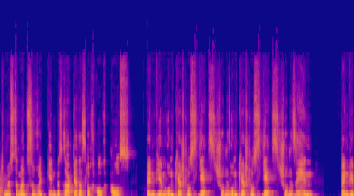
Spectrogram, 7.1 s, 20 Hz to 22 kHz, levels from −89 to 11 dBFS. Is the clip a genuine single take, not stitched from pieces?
no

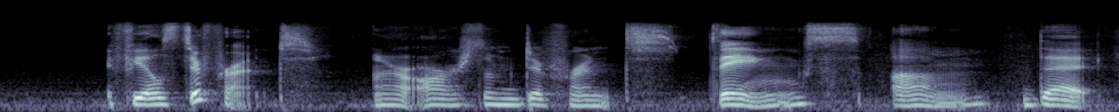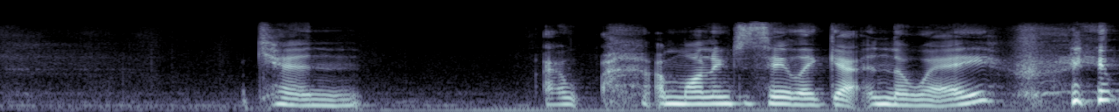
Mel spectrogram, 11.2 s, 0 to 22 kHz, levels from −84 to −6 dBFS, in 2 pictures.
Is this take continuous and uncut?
no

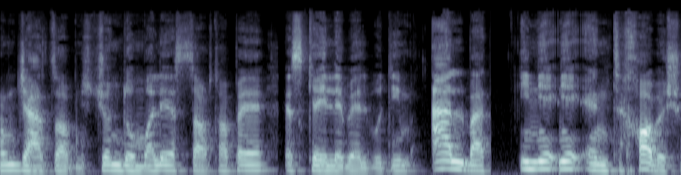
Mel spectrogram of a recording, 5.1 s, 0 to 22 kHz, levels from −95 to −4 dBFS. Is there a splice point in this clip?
yes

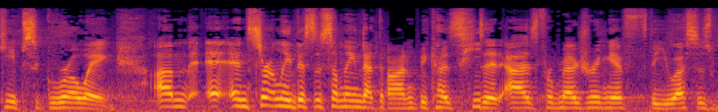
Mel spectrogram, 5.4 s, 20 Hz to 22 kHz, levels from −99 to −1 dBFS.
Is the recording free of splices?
no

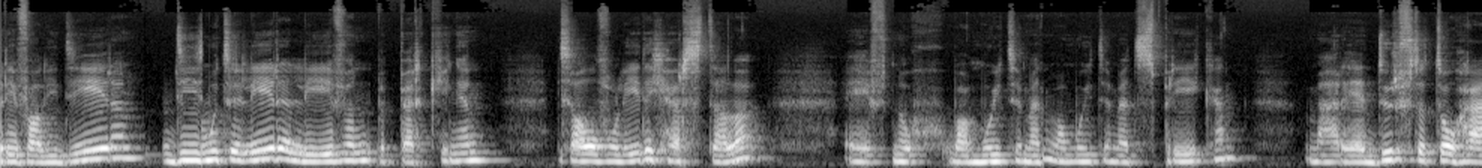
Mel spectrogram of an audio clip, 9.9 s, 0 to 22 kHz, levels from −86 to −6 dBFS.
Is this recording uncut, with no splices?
no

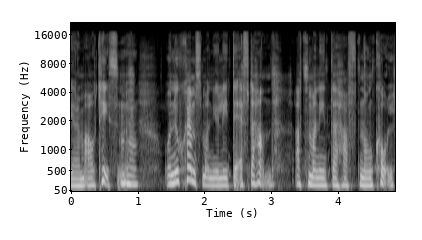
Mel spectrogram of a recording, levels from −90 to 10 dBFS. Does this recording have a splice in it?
no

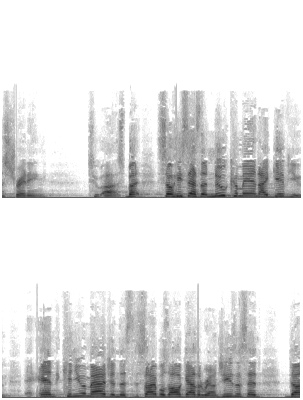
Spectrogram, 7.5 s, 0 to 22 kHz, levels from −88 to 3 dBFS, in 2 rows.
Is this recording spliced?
no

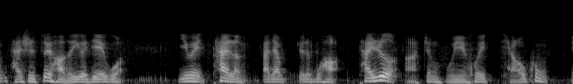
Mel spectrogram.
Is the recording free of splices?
yes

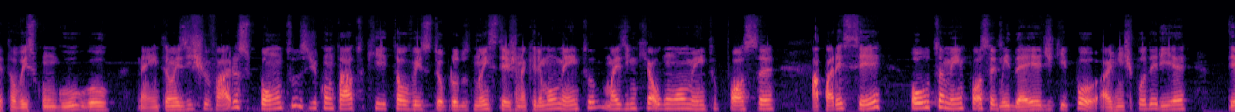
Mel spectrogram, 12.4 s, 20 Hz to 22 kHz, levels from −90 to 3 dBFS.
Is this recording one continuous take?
no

